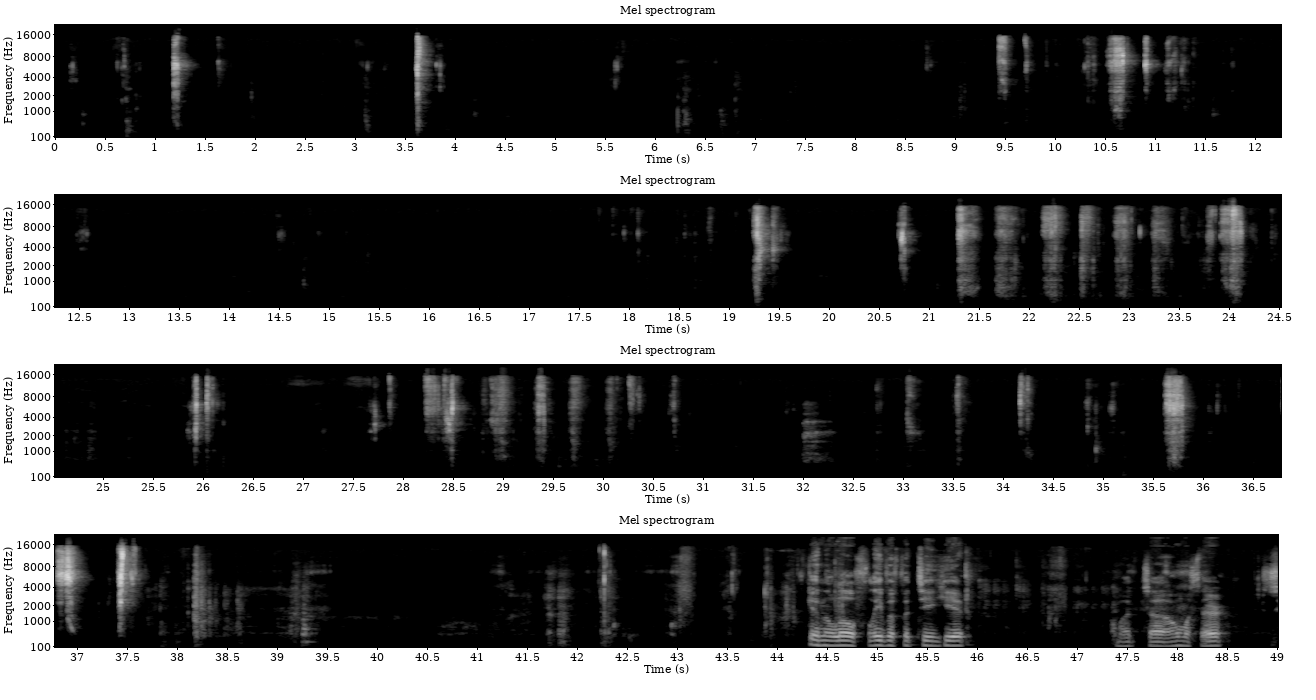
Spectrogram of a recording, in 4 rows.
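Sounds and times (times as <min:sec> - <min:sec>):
person chewing with wet smacks: 0:03.1 - 0:04.0, 0:08.7 - 0:11.8, 0:20.7 - 0:25.0, 0:25.8 - 0:26.3, 0:27.6 - 0:30.9, 0:32.7 - 0:36.2, 0:36.8 - 0:37.7, 0:42.2 - 0:44.3.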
